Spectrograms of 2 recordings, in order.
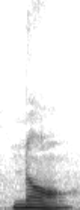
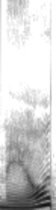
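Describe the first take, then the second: First: The vowel is said as a single o sound. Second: The vowel is said as two sounds, e-o. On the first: The speaker calls it right. "tapi melainkan no" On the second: The speaker calls it wrong. "Neo itu salah total"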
